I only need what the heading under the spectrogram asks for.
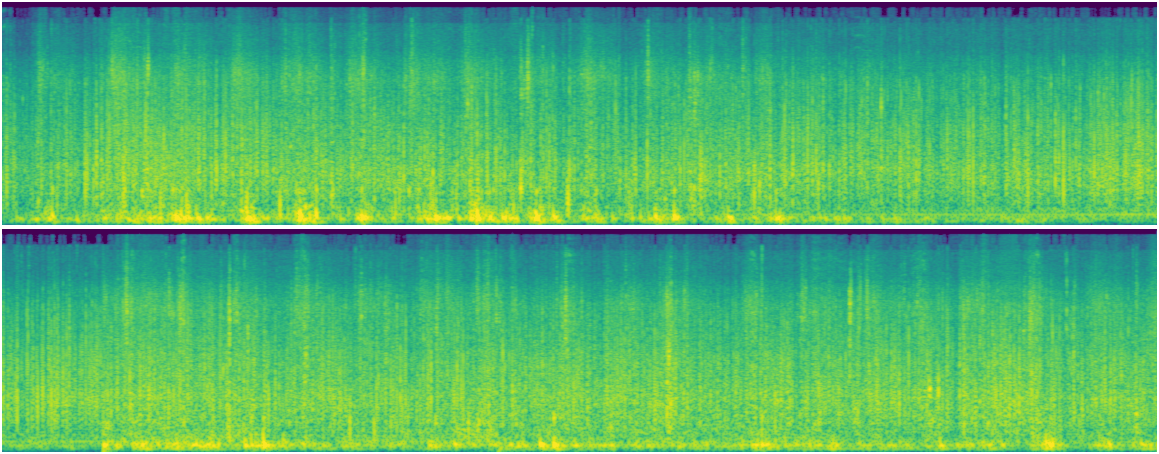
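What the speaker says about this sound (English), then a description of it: "Still drizzling too" Light rain patters and hisses evenly on high desert ground nearby, a constant wash of drizzle with no voices.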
